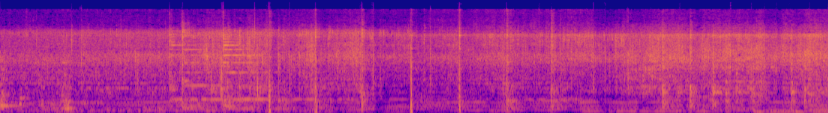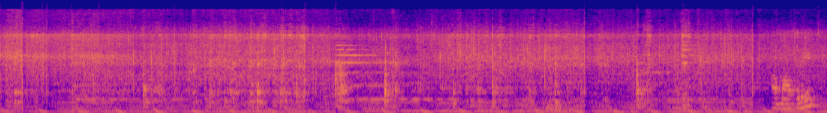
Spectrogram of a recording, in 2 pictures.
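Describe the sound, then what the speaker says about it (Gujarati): Garlic and green chillies fry in a hot pan for Indo-Chinese crispy chilli potato, giving a loud, steady sizzle with stirring that runs unbroken throughout, with no voices. "આને બરાબર ફ્રાય થવા દઈશું."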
